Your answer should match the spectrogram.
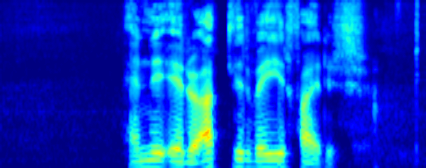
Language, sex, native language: Icelandic, male, Icelandic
